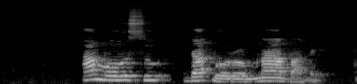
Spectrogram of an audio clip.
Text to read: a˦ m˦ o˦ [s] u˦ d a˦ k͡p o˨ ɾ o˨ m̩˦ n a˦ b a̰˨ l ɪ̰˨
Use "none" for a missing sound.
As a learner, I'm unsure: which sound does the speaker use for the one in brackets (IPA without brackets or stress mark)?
s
